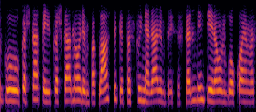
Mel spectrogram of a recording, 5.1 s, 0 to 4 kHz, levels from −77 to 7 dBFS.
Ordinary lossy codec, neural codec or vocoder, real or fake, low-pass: Opus, 64 kbps; codec, 16 kHz, 1 kbps, FunCodec, trained on Chinese and English, 50 frames a second; fake; 3.6 kHz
